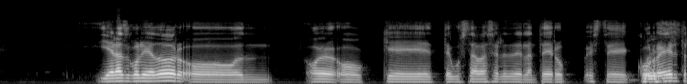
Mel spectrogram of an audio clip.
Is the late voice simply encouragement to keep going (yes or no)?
yes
